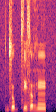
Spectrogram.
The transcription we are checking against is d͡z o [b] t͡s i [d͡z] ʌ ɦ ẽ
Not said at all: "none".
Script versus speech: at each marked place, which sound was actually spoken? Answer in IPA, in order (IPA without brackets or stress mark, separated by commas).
b, z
